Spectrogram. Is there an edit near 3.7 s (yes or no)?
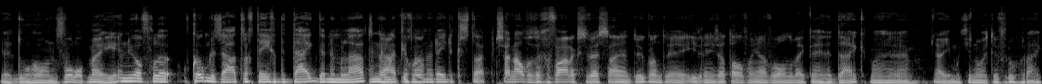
yes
